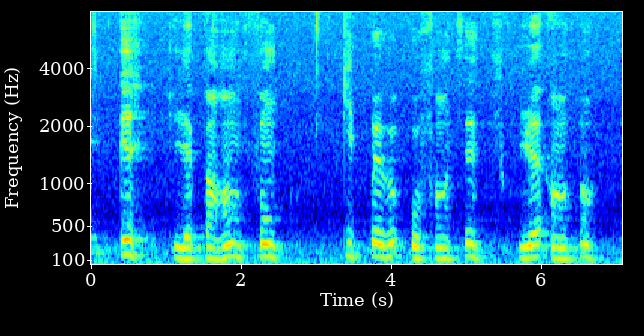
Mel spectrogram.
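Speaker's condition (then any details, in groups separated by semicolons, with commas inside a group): Cerebral palsy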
